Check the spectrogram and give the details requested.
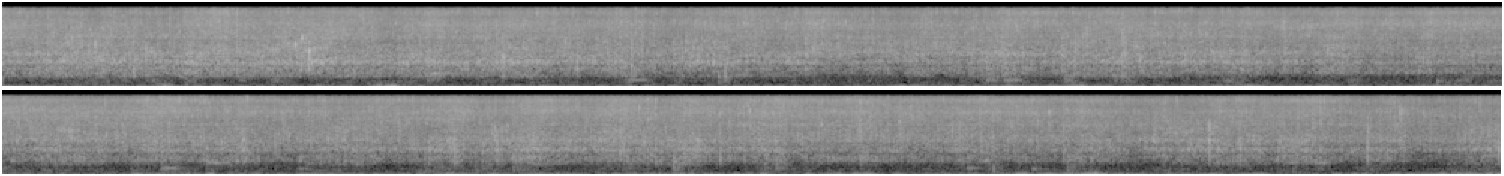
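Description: Cut okra sizzling steadily in hot oil in a nonstick pan, turned over with a silicone spatula.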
